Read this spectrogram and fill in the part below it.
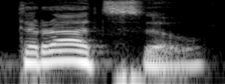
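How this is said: The word is said with an Italian pronunciation. The speaker calls it right. "the right way to pronounce it is actually terrazzo because it's originally Italian"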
